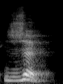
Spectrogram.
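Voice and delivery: je with a rounded schwa; French je. Shown as a demonstration. Teacher showing how je sounds in French. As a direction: say je slowly with lips rounded. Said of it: "se escribe J E, se dice je".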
